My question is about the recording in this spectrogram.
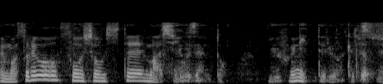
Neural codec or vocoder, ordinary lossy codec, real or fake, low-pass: vocoder, 22.05 kHz, 80 mel bands, HiFi-GAN; none; fake; 7.2 kHz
